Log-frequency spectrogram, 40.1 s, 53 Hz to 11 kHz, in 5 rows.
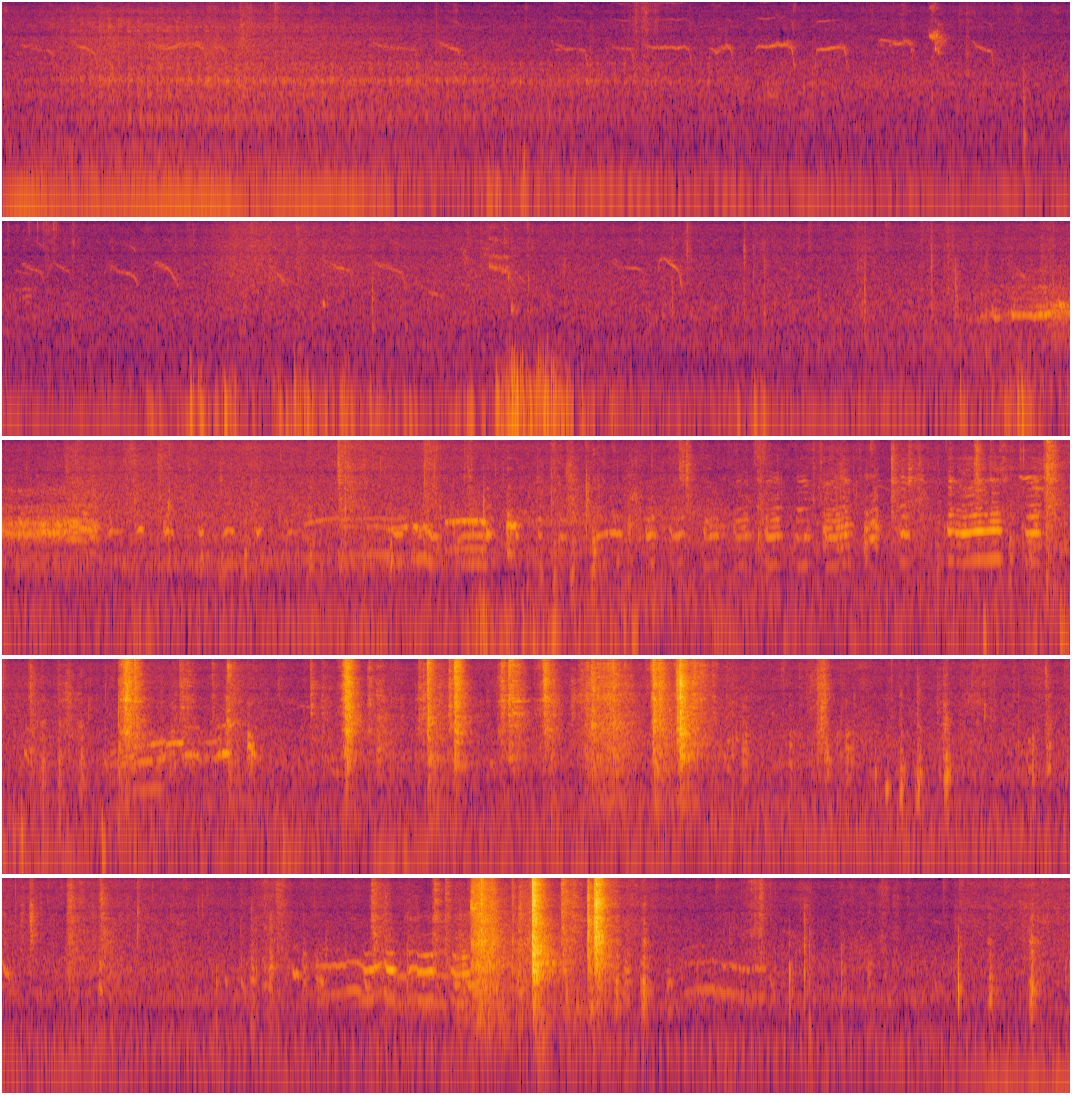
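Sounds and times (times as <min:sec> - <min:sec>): hens clucking: 0:12.6 - 0:40.0.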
